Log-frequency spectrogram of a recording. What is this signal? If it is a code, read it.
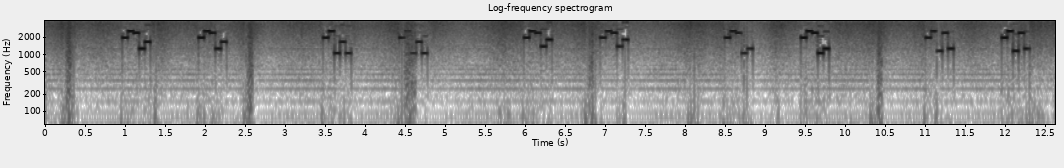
Five-tone selective call (ZVEI), heard as quick runs of five tones, tones of about 70 ms. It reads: 88036 88036 88161 88047 88047 88013 88013 88203 88203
